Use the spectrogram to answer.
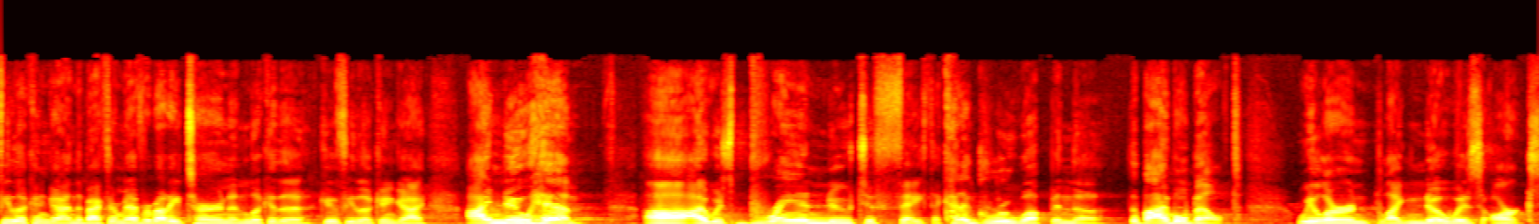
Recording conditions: live audience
